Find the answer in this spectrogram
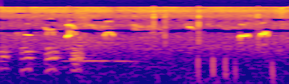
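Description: Young chickens clucking softly while foraging: a quick run of short, low clucks in the first second, with a few short high chirps scattered through and some faint clicks about one and a half seconds in.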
